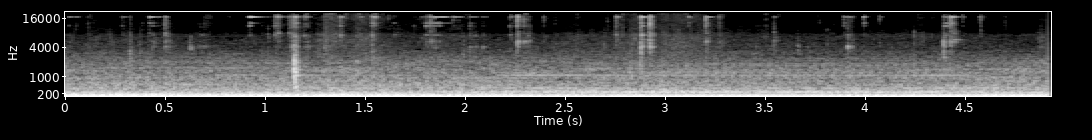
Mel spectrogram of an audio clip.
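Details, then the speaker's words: 2000 Ford Ranger, 3.0L V6, idling high with no throttle input: a steady fast engine hum that revs up, then settles back down. Suspected sticking idle air control valve; fixed by cleaning the dirty mass air flow sensor, throttle body, and idle air control valve. "Alright, so my truck is idling super high. Just dropped a little bit. I lit up on the gas, it's just accelerating. You can hear it just revving."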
